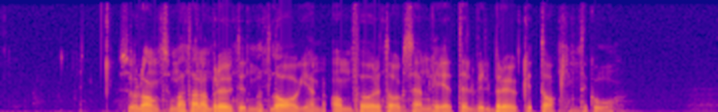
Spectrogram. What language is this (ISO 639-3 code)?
swe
